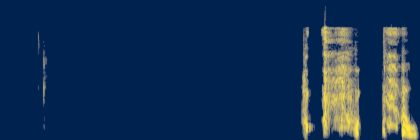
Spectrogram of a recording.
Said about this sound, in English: I'm going to have to edit that cough out. I caught a bug from my brother's kids. And so who knows if I'm going to edit it out. I'm going to try.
